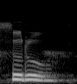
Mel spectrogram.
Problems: none marked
